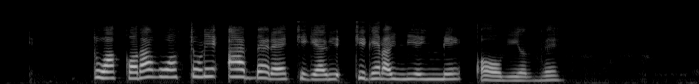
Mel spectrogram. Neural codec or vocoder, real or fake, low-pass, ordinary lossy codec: codec, 16 kHz, 1 kbps, FunCodec, trained on Chinese and English, 50 frames a second; fake; none; none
